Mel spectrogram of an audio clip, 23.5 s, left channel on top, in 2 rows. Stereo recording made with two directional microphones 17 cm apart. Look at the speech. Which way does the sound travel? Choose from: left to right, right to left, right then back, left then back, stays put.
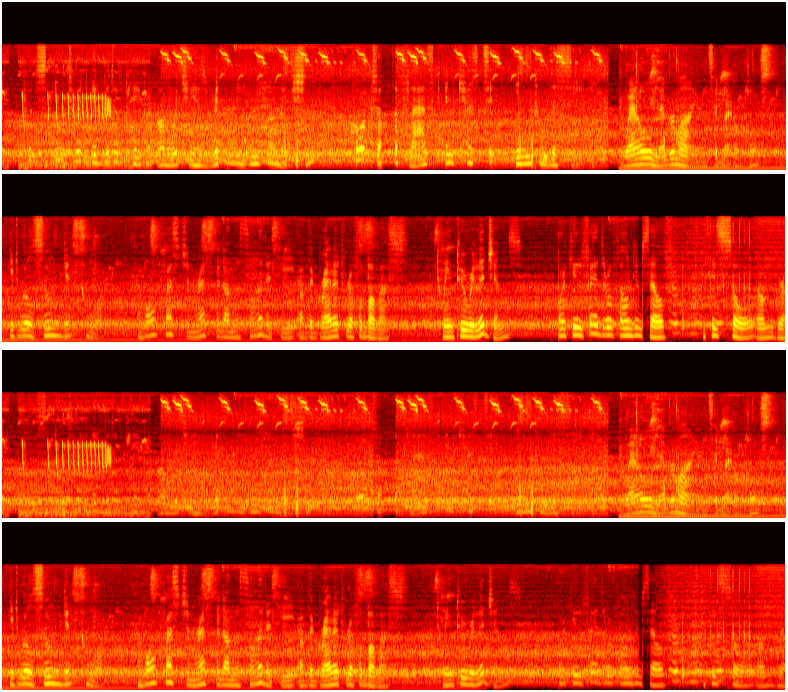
right then back.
